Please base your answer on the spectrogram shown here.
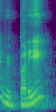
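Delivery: usual speaking voice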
